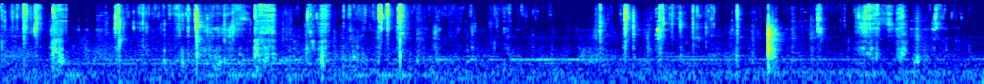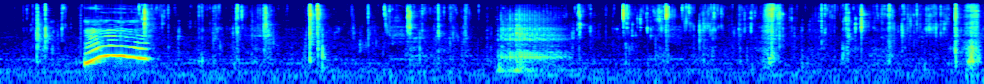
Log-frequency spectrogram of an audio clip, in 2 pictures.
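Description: Close-up eating of sauce-coated chicken wings: wet chewing, biting and crunching of skin and bone, with sticky mouth smacks and clicks. About halfway through comes a short, loud hummed "mm" that rises and then falls in pitch.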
